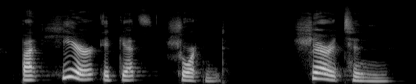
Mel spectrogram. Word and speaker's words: Sheraton: Sheraton, tin, not ton, tin.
